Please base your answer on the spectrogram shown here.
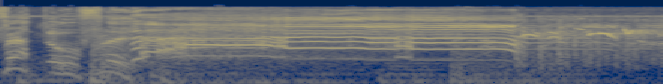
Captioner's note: echoing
